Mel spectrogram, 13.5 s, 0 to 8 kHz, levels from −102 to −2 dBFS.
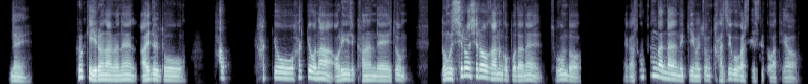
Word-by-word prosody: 네 90 -5 -4 0.7
그렇게 175 -4 +2
일어나면은 120 -1 +4
아이들도 110 -3 +1 0.5
학 - - -5 0.4
학교 150 -1 0
학교나 150 -4 +2
어린이집 125 +5 -1
가는데 105 -3 -1
좀 125 +2 -5 0.6
너무 135 +4 +2
"싫어, 210 +11 +3
싫어." 190 -4 +4
가는 135 -3 +1
것보다는 115 -4 -2
조금 125 +3 -3
더 95 -7 -3 0.7
약간 95 -1 -10
소풍 190 +4 -5
간다는 140 -10 +3
느낌을 105 0 -2
좀 110 +1 -6
가지고 125 +6 -4
갈 105 -1 0
수 105 - -15
있을 - - -15
것 - - -11
같아요. 80 -3 -8
120 Hz, 285 characters per minute, -22 LUFS, 105-145 Hz, 0.7 s, 일어나면은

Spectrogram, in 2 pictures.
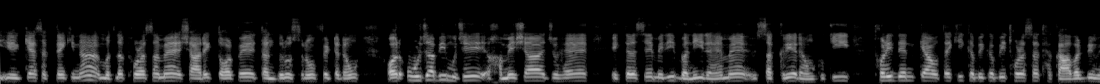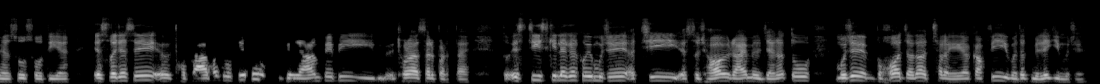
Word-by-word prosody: इ - - 0
कह 165 - +3
सकते 155 -1 -4
हैं 155 - +1
कि 155 - -7
ना, 200 +6 +1
मतलब 150 +2 0
थोड़ा-सा 155 +1 +2
मैं 165 0 +2
शारीरिक 150 +1 +1
तौर 145 - +3
पे 170 0 +3
तंदुरुस्त 150 +2 0
रहूँ, 150 +1 +1
फ़िट 155 - -2
रहूँ, 145 +2 -1 0.3
और 160 - +6
ऊर्जा 195 +2 +3
भी 215 +1 -2
मुझे 375 - 0 0.2
हमेशा, 175 +4 +3
जो 155 -1 -5
है, 155 +1 0 0.4
एक 150 - -6
तरह 160 - +6
से 175 +4 -5
मेरी 360 - -1
बनी 290 +4 +3
रहे। 135 - -1
मैं 165 +2 +1 0.2
सक्रिय 150 +2 +1
रहूँ, 125 0 -3
क्योंकि 175 +7 -6 0.3
थोड़ी 180 +1 +5
दिन 185 -1 -1
क्या 175 - +2
होता 160 0 0
है - - +1
कि 185 - -9
कभी-कभी 165 +1 -2
थोड़ा-सा 165 +1 +1
थकावट 135 +1 +2
भी 155 -1 0
महसूस 140 +2 -2
होती 130 -1 -2
है। 130 0 -3 0.3
इस 155 +2 +2
वजह 170 +1 +6
से 200 +1 +4
अ, 155 - +2
थकावट 145 +7 +3
होती 185 +4 -1
है, - - +3
तो 235 - +1 0.2
व्यायाम 145 +1 +2
पे 180 - -2
भी 300 -6 -6
थोड़ा 155 0 +6
असर 150 -1 +1
पड़ता - - -5
है। - - -8 0.3
तो 435 - -4
इस 380 - +1
चीज़ 200 -2 0
के 205 - +4
लिए 200 -1 +4
अगर 195 +1 +2
कोई 190 0 +2
मुझे 180 0 0
अच्छी 345 - -2
सुझाव 135 0 +1
और 165 0 +4
राय 140 +1 +3
मिल 150 -2 0
जाए 135 0 -1
ना, 150 - 0
तो 180 -1 0 0.3
मुझे 180 +5 +5
बहुत 170 +4 +2
ज़्यादा 150 +2 +1
अच्छा 155 -1 -3
लगेगा। 135 0 -1
काफ़ी 170 +5 -2
मदद 140 +1 -1
मिलेगी 145 +2 +1
मुझे। 120 -1 -12
160 Hz, 235 wpm, -26 LUFS, 145-185 Hz, 0.4 s, और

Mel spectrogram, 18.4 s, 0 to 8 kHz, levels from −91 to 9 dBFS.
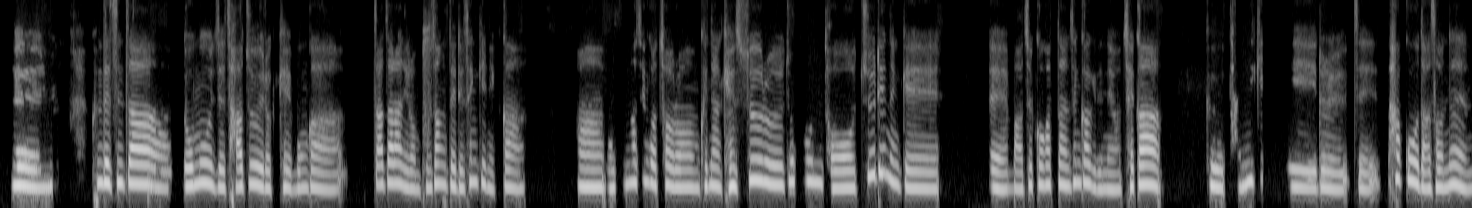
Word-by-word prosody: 네. 235 0 +7 0.9
근데 260 0 +3
진짜 250 -1 +4 0.4
너무 245 +3 +3
이제 210 -1 -1
자주 220 +4 0
이렇게 205 0 -2
뭔가 195 -1 -4 0.4
자잘한 250 0 +1
이런 200 -3 -3
부상들이 225 0 -2
생기니까 210 -5 -4 0.7
아 215 -2 +2
말씀하신 255 +6 -4
것처럼 210 -4 0
그냥 225 +1 -1
개수를 245 +3 +2
쪼끔 275 0 -2
더 205 -1 +1
줄이는 345 - -1
게 200 -2 -1 0.7
예 195 -3 +1
맞을 195 +2 -3
것 240 - -2
같다는 240 0 -1
생각이 260 -2 -1
드네요. 190 -1 -3
제가 240 0 +4 0.6
그 220 -3 +3 0.8
달리기를 200 -2 0
이제 195 -6 -5
하고 290 -3 +1
나서는 210 0 0
220 Hz, 250 characters per minute, -19 LUFS, 205-250 Hz, 0.9 s, 네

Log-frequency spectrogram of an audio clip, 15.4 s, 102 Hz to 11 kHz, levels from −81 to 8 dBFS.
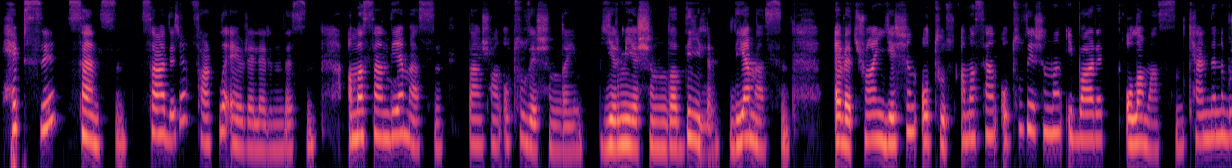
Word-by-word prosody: Hepsi 310 +4 +1
sensin. 210 -4 +1
Sadece 260 +1 +2
farklı 210 - -3
evrelerindesin. 180 0 -6 0.4
Ama 245 +1 +6
sen 245 -1 0
diyemezsin: 190 -8 -1 0.3
"Ben 200 0 -3
şu 200 0 -10
an 190 - -8
30 210 0 -7
yaşındayım, 170 -2 -5 0.2
20 195 +1 +5
yaşında 185 -1 0
değilim." 205 -6 0 0.2
diyemezsin. 205 -4 +2 0.6
Evet, 200 -3 +7
şu 225 +2 -4
an 230 - +3
yaşın 220 +5 +2
30 210 -2 -1
ama 230 +1 -1
sen 255 +2 -3
30 300 +9 -7
yaşından 275 -2 0
ibaret 235 -1 0 0.2
olamazsın. 190 -3 +1
Kendini 240 +2 -3
bu - - -4
210 Hz, 115 wpm, -23 LUFS, 190-240 Hz, 0.6 s, Evet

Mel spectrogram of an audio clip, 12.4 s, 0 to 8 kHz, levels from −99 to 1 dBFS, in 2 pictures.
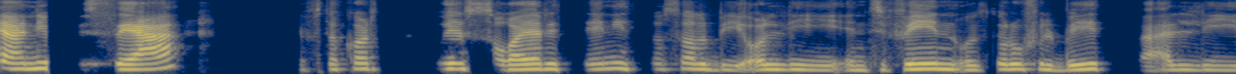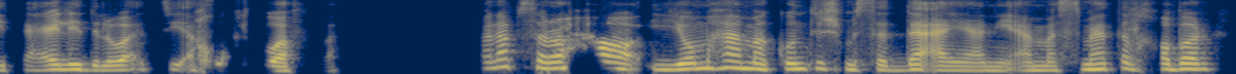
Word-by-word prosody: يعني 230 -1 +7 0.2
بالساعة، 215 - +6 0.6
افتكرت 215 +1 -5 0.3
أخويا 225 - +2
الصغير 205 -1 +2
التاني 215 +2 -3
اتصل 215 0 -4
بيقول 190 0 -2
لي: 185 -3 -4
"أنتِ 180 0 -6
فين؟" 210 +2 +4
قُلت 180 -1 -7
له: 210 0 +3
"في 210 - -10
البيت." 200 +3 +1 0.2
فقال 185 - -5
لي: 175 -1 -7
"تعالي 195 +4 +2
دلوقتي، 185 +3 -3
أخوكِ 435 - -10
اتوفى." - - -2 0.7
فأنا 290 +5 0
بصراحة 250 -6 +1
يومها 225 +7 +3
ما 235 -3 +4
كنتش 220 +1 -1
مِصدقة 185 -1 +1
يعني 160 0 -4
أمّا 170 0 -3
سمِعت 205 +6 0
الخبر 215 0 +1
210 Hz, 150 wpm, -23 LUFS, 185-220 Hz, 0.7 s, يعني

